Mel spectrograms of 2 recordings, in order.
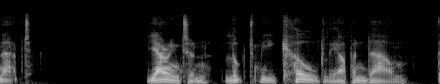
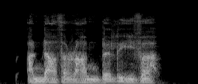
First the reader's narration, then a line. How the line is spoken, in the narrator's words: He muttered something that sounded like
